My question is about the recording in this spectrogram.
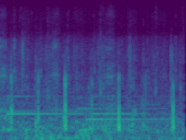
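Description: Footfalls of someone running, landing at an even pace, with background music of long held notes.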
